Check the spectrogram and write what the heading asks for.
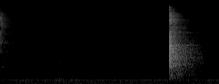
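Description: A faint click at the start, then a single sharp hand clap near the end.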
